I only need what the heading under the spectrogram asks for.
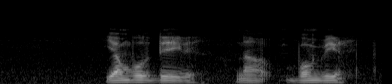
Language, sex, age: Venda, male, 25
